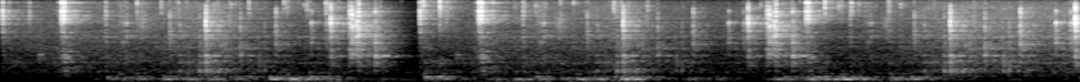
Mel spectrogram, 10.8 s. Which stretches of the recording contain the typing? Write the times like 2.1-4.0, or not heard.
0.9-9.4.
